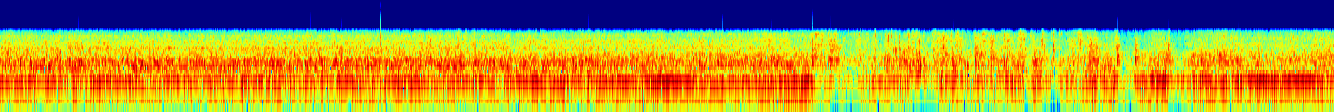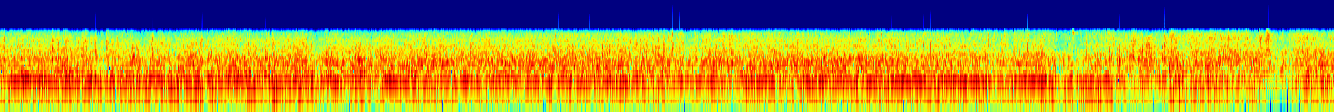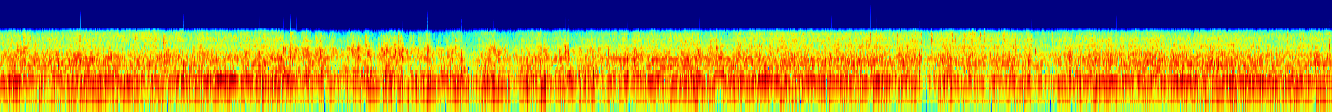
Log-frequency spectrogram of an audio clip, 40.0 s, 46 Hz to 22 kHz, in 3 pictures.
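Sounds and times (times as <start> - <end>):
excavator diesel engine: 0.0 - 40.0
crunching and clattering of digging: 7.9 - 17.0, 18.8 - 40.0.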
